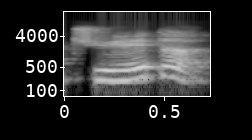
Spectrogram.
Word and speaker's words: 觉得: Nah, sehingga baca 觉得 merasa itu bacanya 觉得 itu merasa.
